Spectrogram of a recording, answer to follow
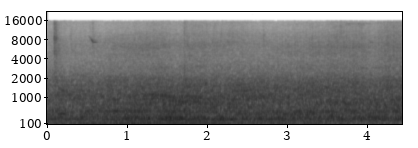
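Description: Bus approaching on the road: engine hum and tyre noise grow louder over the first second and a half, then hold steady.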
